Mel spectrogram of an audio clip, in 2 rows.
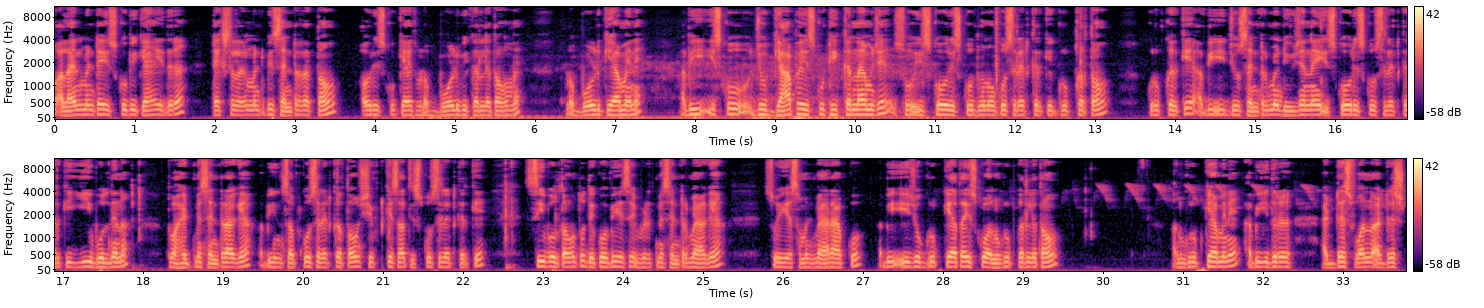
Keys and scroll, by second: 12.6 ctrl+g, 17.8 e, 22.5 c, 29.5 ctrl+u.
